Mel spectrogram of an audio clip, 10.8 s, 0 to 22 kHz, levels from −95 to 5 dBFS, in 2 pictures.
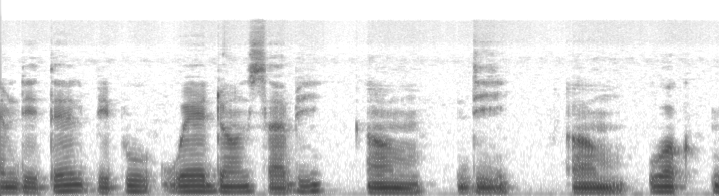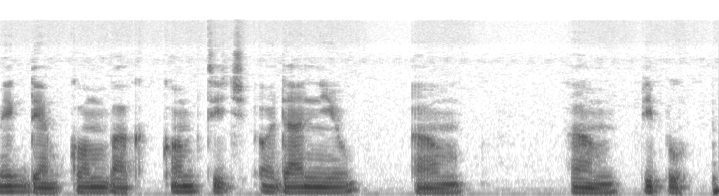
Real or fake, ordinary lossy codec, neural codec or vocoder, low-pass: real; none; none; 14.4 kHz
